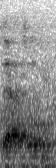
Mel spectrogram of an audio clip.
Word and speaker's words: DASL: And DASL is sort of an acronym that we pronounce Dazzle.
